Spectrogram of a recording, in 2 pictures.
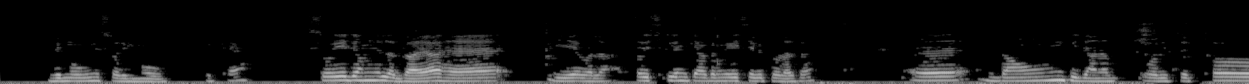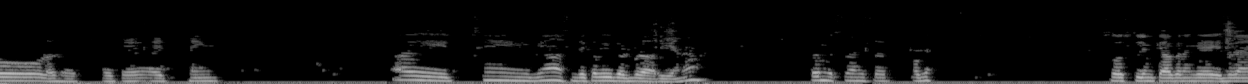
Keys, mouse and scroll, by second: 0.5-1.2 scroll up 3, 1.2 shift+z, 1.5-3.3 middle drag, 3.3 click, 3.5 scroll down 2, 3.6 shift+middle click, 4.3 shift+click, 4.6-6.1 middle drag, 6.1 ctrl+click, 7.0 KP_3, 8.3 g, 11.3 click, 12.0 g, 13.1 scroll down 1, 13.4 Tab, 13.6 middle click, 14.1 ctrl+1, 14.3 middle click, 14.7-15.2 scroll down 1, 15.2 KP_1, 15.9 KP_3, 16.1-16.8 scroll up 1, 16.8 shift+middle click, 17.0 scroll up 1, 17.3 middle click, 18.0-18.3 scroll down 2, 18.4 Tab, 19.1 Tab, 19.9 ctrl+0, 20.6 KP_3, 21.5 Tab, 22.0 shift+middle click, 22.9 click, 23.8 click, 24.3 alt+shift+click.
